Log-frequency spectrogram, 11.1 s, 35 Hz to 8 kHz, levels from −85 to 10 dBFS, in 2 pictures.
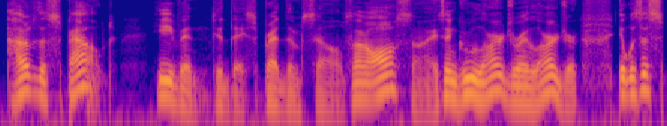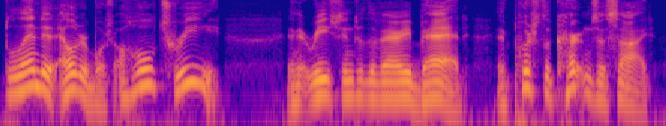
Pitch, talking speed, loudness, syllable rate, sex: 120 Hz, 200 wpm, -19 LUFS, 5.6 syllables/s, male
